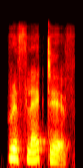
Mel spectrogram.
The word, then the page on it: reflective: Indian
